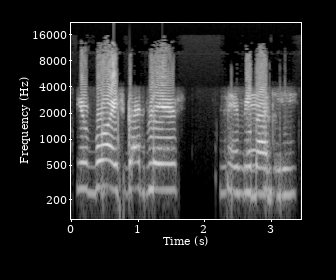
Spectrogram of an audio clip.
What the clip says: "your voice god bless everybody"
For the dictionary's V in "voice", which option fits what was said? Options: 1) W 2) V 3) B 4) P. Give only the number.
3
